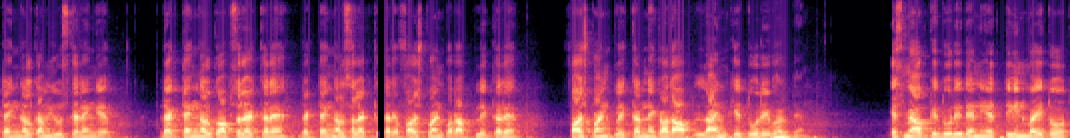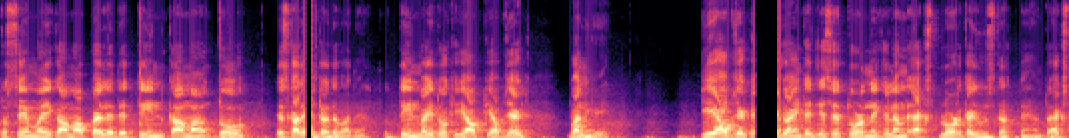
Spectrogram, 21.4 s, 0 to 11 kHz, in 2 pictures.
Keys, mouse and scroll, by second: 1.4 click, 4.9 click, 11.5-11.9 typing, 13.4 typing, 14.1 Return.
